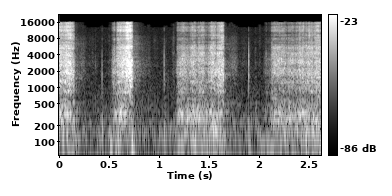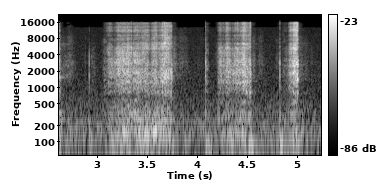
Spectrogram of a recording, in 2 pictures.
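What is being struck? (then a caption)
Paper sheet under a metal dip-pen nib. The metal nib of a dip pen with a green patterned holder scratches across a single sheet of white drawing paper lying flat on a dark table, drawing fine hair strokes. Each stroke is a dry, bright, scratchy rasp, with short pauses and small ticks between strokes, in an irregular series.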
